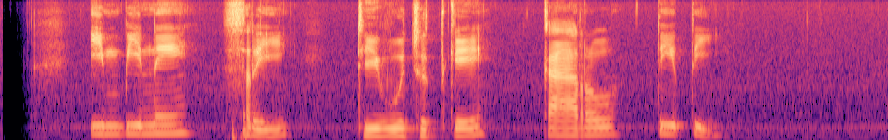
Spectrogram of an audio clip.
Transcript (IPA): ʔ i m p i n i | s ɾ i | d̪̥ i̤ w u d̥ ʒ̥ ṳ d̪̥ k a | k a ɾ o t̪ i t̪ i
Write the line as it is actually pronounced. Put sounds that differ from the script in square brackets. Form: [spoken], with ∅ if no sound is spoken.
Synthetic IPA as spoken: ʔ i m p i n [e] | s ɾ i | d̪̥ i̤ w u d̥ ʒ̥ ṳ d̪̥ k [e] | k a ɾ o t̪ i t̪ i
